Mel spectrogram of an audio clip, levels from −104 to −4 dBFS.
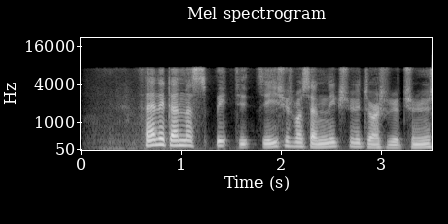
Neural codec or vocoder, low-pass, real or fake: codec, 16 kHz, 0.5 kbps, FunCodec, trained on Chinese and English, 25 frames a second; 7.2 kHz; fake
